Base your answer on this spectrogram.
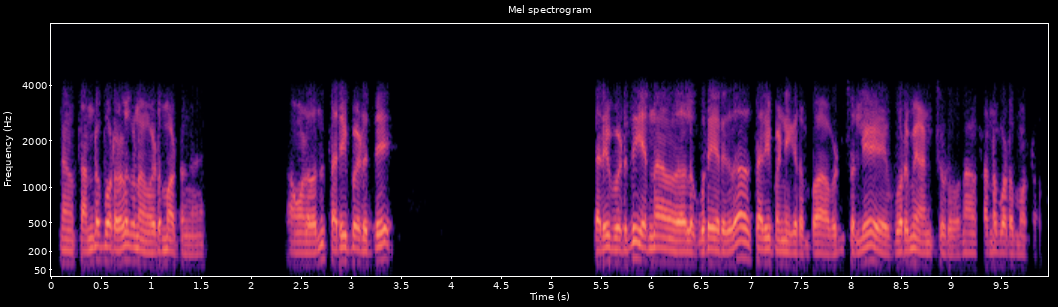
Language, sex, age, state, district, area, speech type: Tamil, male, 30-45, Tamil Nadu, Dharmapuri, rural, conversation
